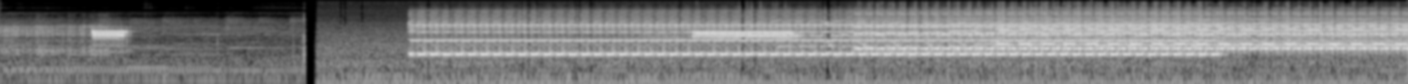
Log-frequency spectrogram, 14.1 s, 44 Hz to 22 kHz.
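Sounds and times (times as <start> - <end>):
electronic ringtone tones: 4.1 - 14.0
screechy electronic burst: 4.1 - 14.0
warbling electronic note: 4.1 - 14.0.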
